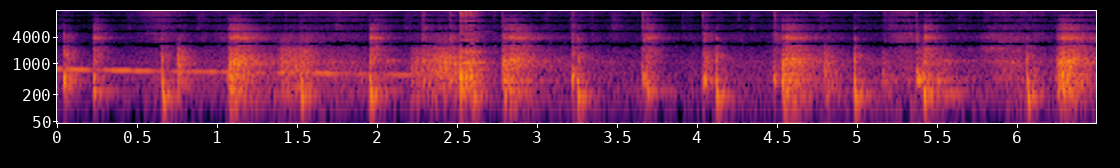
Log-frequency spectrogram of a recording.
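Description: A rhythmic beat of sharp clicks and taps, about two or three a second, with a faint tone gliding down in pitch during the first two seconds.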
